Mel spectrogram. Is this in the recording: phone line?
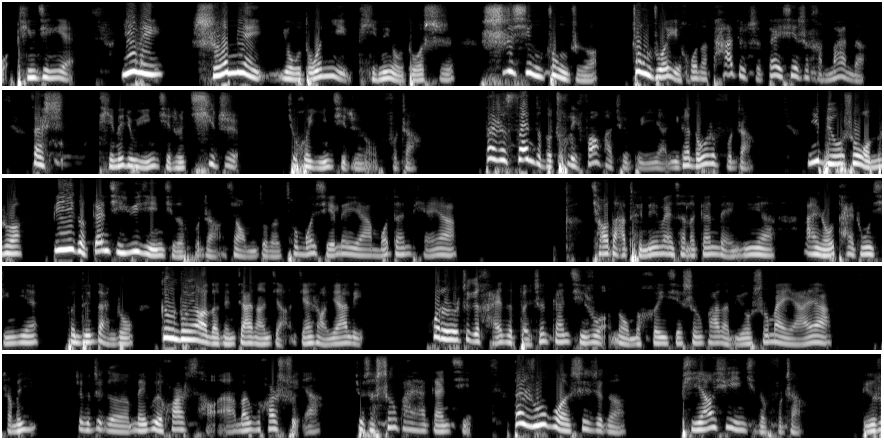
no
